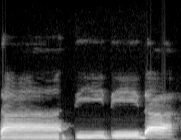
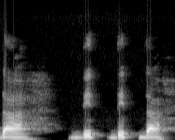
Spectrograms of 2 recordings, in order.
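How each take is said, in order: First: Final sounds are dropped and syllables run together. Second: Each syllable is complete and separated by pauses. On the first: The listener hears one single letter. The speaker calls it right. "membuang huruf akhir ... dilafazkan sekali nafas dan tidak boleh terputus" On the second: The listener hears separate letters. The speaker calls it wrong. "salah dalam hal melafazkan ... kesannya akan terputus dan berspasi"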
